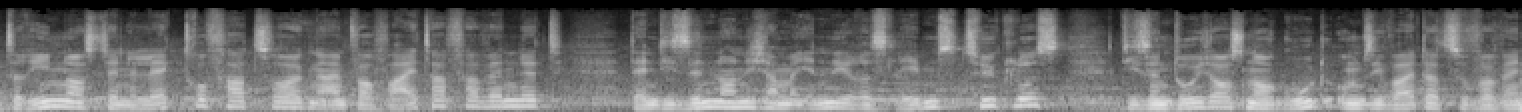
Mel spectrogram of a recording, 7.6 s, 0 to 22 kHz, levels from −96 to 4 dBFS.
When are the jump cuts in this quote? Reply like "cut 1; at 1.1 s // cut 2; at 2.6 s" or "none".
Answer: none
